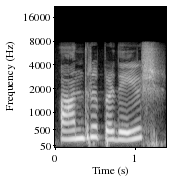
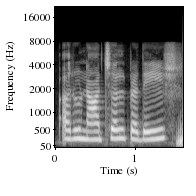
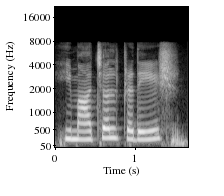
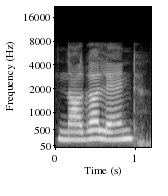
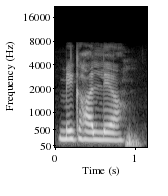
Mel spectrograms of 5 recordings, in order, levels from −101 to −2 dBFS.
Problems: background sounds at intervals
